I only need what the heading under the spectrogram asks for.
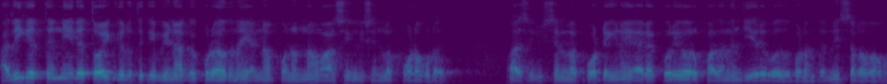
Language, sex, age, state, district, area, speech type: Tamil, male, 45-60, Tamil Nadu, Salem, urban, spontaneous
